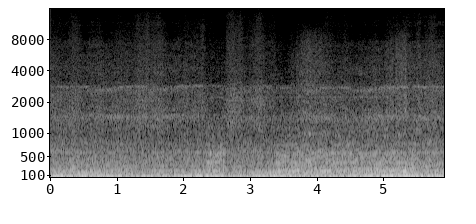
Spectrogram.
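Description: A hover bike engine hums steadily.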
